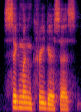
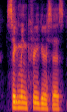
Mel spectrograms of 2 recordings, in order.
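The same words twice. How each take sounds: The two takes are said the same way.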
